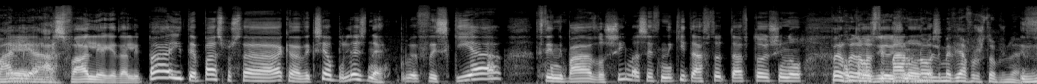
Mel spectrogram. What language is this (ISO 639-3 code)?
ell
